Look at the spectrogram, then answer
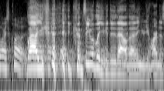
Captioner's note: laughing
